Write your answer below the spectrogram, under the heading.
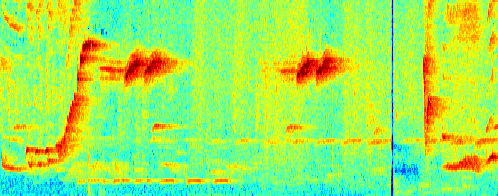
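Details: Orange-headed thrush in the morning, likely a kept bird, with a rapid chattering song. A rising sweep climbs into high whistled notes, a steady lower whistle repeats, then a brief gap and a burst of loud high twittering.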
